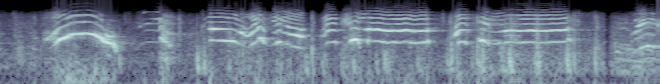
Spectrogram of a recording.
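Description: A woman's high-pitched shrieks and squeals in protest as she is picked up and carried off. One rising-and-falling cry comes about a second in, then a run of held and broken shrieks.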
